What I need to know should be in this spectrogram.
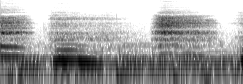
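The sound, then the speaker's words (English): A calming breathing technique, heard as a few slow cycles of audible breaths in and out, each a soft, breathy rush of air, with faint steady tones underneath. “I do breathing techniques. Like I go,”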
